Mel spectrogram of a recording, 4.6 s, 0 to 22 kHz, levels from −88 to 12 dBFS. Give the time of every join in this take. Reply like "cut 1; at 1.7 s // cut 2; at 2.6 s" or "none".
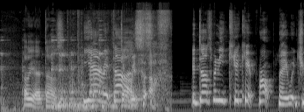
none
